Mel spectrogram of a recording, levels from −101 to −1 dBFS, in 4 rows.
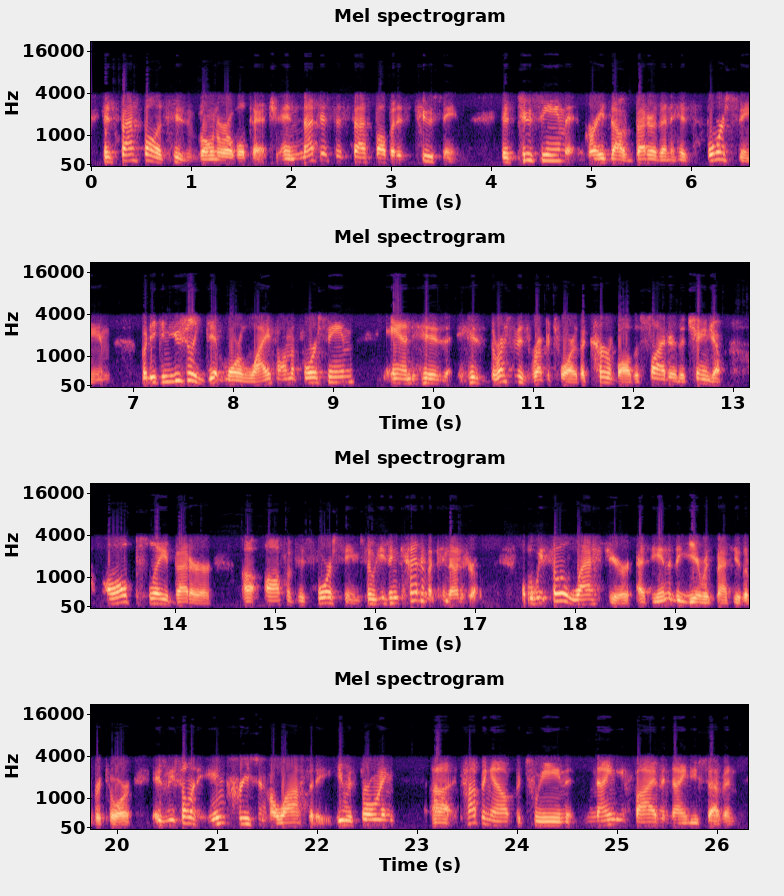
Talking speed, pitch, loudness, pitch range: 215 wpm, 165 Hz, -19 LUFS, 135-220 Hz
